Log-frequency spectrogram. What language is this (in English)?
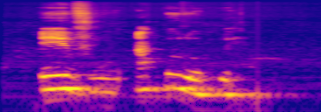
Igbo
